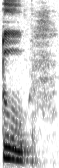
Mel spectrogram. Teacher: ता के ऊपर पेश बगैर खींचे पढ़ेंगे तू, ता बारीक हर्फ है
